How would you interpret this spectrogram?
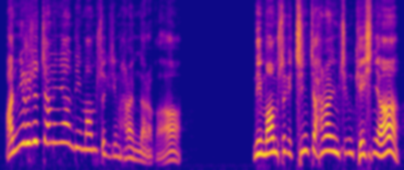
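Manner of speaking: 하나님 hammered in a loud high cry; fiery preaching. Acted. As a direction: confront them at full voice. Preaching at full force.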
